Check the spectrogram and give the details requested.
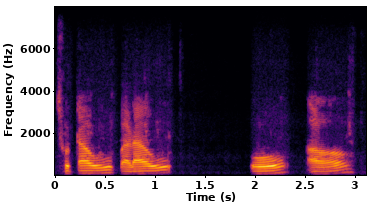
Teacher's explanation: कुछ स्वरों के उच्चारण में ओष्ठ वृत्तमुखी या गोलाकार होते हैं।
